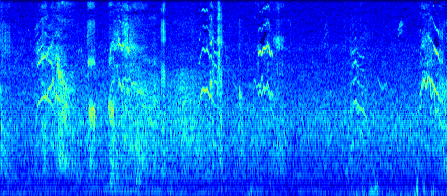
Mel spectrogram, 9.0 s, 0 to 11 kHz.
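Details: Nest of white storks on a chimney in Ságvár, Hungary, near meadows and wetlands, May 22, 2024, where older chicks grab food from the youngest; sparse, arched, whining calls sound between quieter stretches and a faint low hum.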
